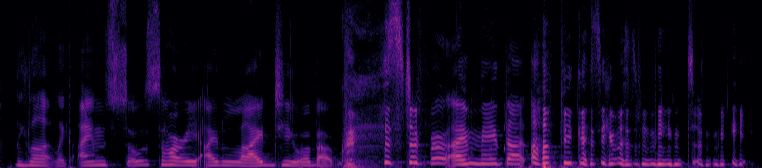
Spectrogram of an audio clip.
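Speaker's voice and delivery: crying and bawling through heavy sobs. Retelling a kid crying to Leela on the phone, imitating a sobbing apology. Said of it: "Zanzan is sobbing, like bawling".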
